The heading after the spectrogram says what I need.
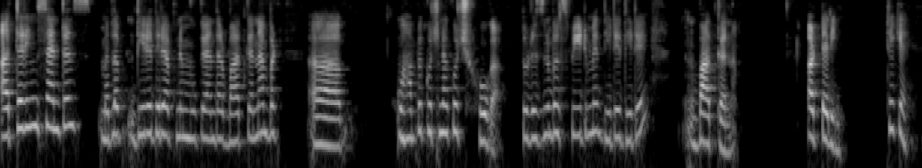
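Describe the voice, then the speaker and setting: High-voiced woman explaining lesson points. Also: a little slow, lo-fi sound. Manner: mixes English terms into Hindi, lists items one by one. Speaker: teacher. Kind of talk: explaining lecture notes.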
